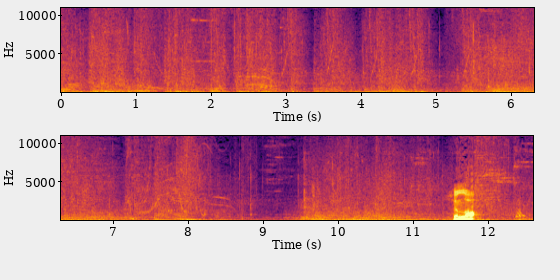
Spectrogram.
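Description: Video game spell effects and hits sound in quick bursts.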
